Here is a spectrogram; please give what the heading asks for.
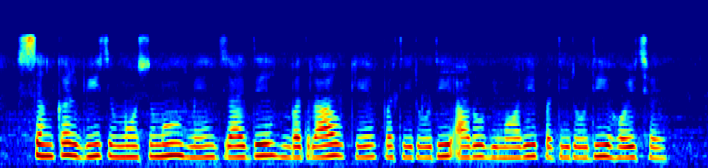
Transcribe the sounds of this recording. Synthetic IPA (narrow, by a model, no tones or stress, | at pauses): sə̃ŋkəɾbiːt͡ʃmɔːsəmõɡmẽd͡ʒaːɪd̪ebəd̪laːwkepɾət̪iɾoːd̪ʱiʔa̰ːɾobimaːɾipɾət̪iɾoːd̪ʱiɦojt͡ʃʰɛ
